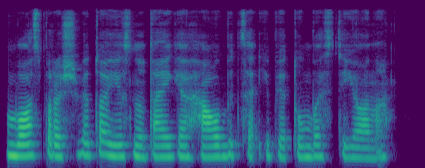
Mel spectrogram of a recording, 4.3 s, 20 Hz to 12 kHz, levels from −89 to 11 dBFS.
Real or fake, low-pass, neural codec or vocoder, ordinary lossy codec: real; 9.9 kHz; none; AAC, 64 kbps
